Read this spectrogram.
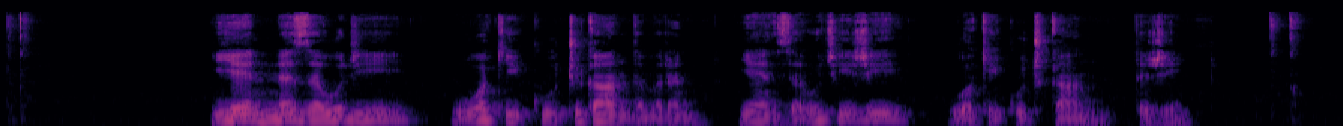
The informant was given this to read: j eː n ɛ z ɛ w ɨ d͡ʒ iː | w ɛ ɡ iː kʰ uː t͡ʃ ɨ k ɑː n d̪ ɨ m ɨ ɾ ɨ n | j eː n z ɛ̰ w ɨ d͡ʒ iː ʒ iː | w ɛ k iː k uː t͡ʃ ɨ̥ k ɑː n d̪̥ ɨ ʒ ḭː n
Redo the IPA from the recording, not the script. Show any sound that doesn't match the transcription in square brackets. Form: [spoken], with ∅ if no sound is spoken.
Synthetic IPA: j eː n ɛ z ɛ w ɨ d͡ʒ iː | w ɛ [k] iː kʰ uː t͡ʃ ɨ k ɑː n d̪ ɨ m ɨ ɾ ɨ n | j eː n z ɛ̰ w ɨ d͡ʒ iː ʒ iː | w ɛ k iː k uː t͡ʃ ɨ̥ k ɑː n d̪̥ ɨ ʒ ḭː n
